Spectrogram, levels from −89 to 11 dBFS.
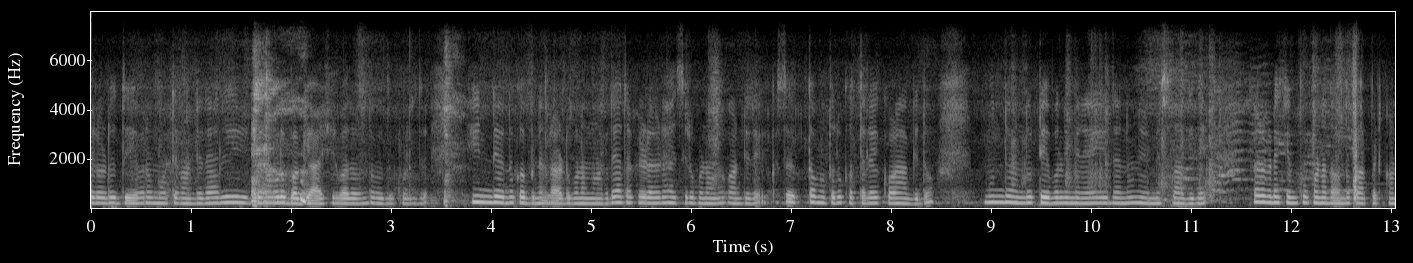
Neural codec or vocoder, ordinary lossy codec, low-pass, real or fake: none; none; none; real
